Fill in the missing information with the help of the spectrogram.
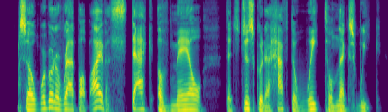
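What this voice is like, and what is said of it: Hoarse, fading voice. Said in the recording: “I am losing my voice right now”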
